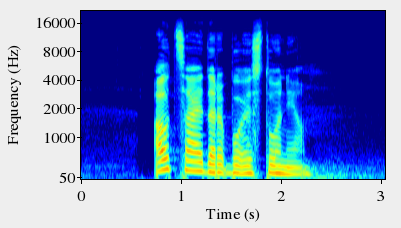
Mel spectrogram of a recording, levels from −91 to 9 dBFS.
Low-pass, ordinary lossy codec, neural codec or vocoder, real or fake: 19.8 kHz; none; none; real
